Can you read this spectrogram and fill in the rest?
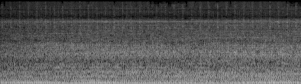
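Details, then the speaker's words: Honda Civic EF sedan after a snapped timing belt was repaired: steady idle with a light quick tick about four a second; owner first suspects valve adjustment, then thinks rocker arm tick; exact source unconfirmed. "Sounds a little ticky. Yeah, sounds like I could use another valve stem adjustment after a couple 100 miles. That doesn't sound like valve stems clicking at all. That sounds like rocker arm ticks."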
